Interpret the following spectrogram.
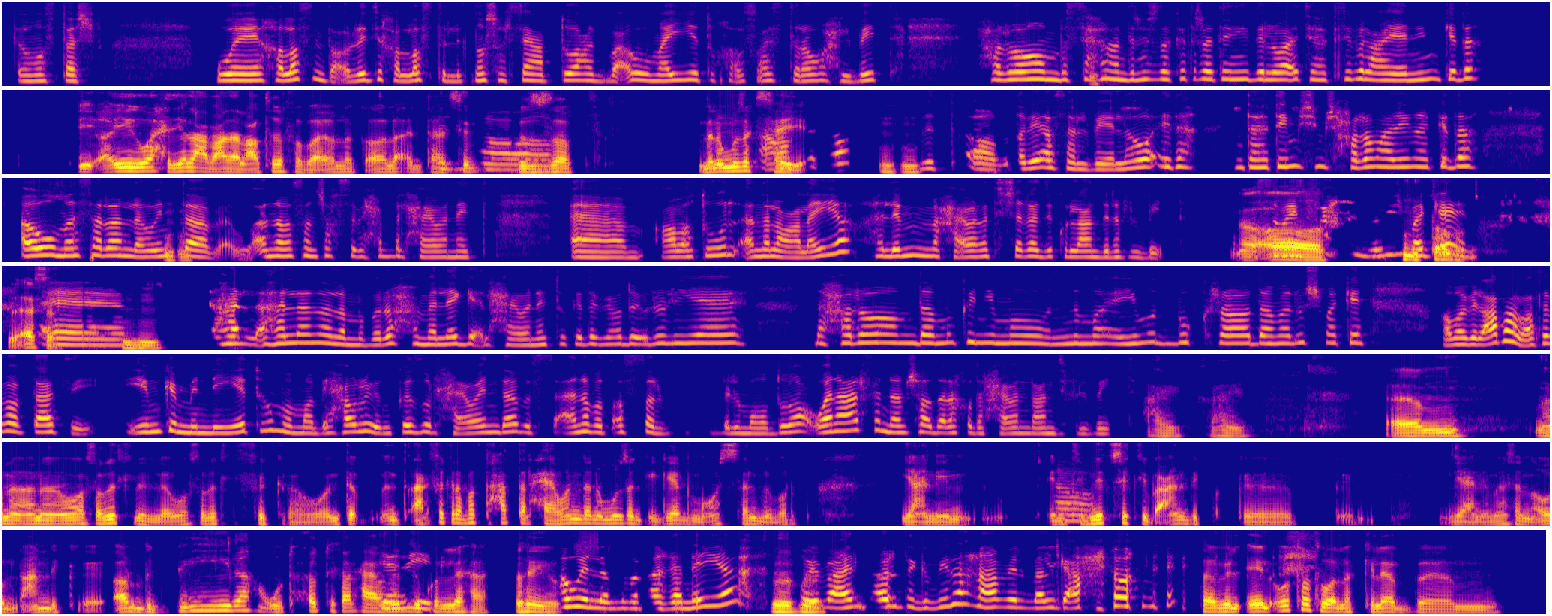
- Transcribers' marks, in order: in English: "already"; static; other background noise; unintelligible speech; tapping; other noise; laughing while speaking: "أيوه"; laughing while speaking: "غنية ويبقى عندي أرض كبيرة هاعمل ملجأ حيوانات"
- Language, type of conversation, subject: Arabic, unstructured, إيه رأيك في اللي بيستخدم العاطفة عشان يقنع غيره؟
